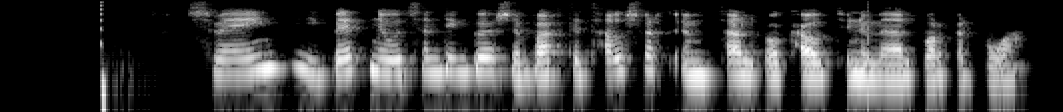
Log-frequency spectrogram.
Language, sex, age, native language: Icelandic, female, 40-49, Icelandic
